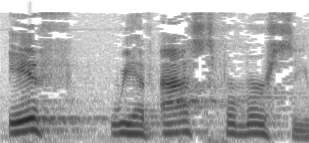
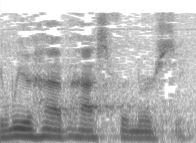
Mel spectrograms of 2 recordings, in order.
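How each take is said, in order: First: Said in the usual way. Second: Soft echo. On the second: Shown as a demonstration. Preacher echoing his own point to the congregation, softly. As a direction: repeat it much softer, almost to yourself.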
